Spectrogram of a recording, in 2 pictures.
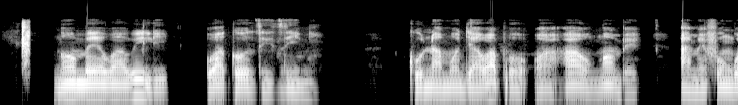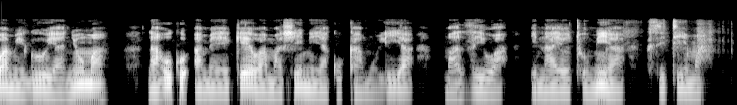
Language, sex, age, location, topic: Swahili, male, 36-49, Kisumu, agriculture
